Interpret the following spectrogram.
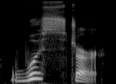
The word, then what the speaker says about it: Worcester: English learners look at the spelling and they panic. Worcester. They try to say every single syllable. Worcester. Which sounds nothing like the actual word. Nothing. The real word is Worcester. Worcester. Just 2 syllables. 2, that's it.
